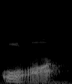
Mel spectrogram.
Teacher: it's like low, kind of, we call it the zombie tone, like brains. And there's a little bit of a crackliness to it.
